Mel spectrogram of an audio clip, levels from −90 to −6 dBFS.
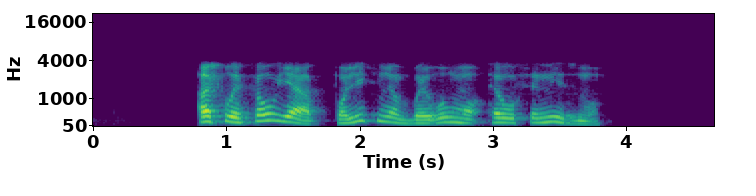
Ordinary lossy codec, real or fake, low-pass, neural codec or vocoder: Opus, 24 kbps; fake; 3.6 kHz; codec, 16 kHz, 4 kbps, FunCodec, trained on LibriTTS, 50 frames a second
